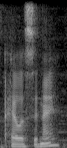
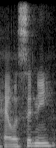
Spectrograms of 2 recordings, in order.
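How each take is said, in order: First: The second word does not sound like the city. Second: The second word sounds like the city Sydney. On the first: "The way I think it should be said" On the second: "as in like the city Sydney"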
